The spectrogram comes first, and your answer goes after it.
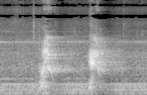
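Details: Long-haired female Chihuahua puppy barking while fighting a robot vacuum cleaner indoors; two sharp, high yapping barks about half a second apart, over a steady mechanical hum.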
